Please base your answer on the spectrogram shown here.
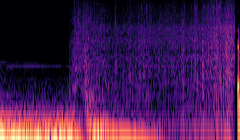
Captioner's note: static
